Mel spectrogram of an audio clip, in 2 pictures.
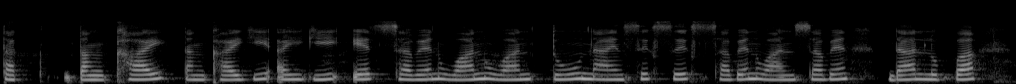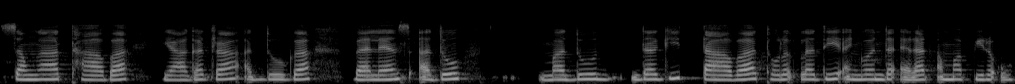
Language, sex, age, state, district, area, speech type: Manipuri, female, 30-45, Manipur, Thoubal, rural, read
